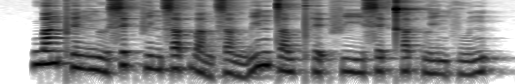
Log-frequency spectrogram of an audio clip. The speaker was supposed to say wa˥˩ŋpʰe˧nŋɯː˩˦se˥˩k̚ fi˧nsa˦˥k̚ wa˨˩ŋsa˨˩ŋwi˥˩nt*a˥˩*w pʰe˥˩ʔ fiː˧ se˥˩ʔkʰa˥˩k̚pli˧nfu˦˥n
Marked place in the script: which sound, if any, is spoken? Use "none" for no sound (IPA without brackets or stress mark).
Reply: a˧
